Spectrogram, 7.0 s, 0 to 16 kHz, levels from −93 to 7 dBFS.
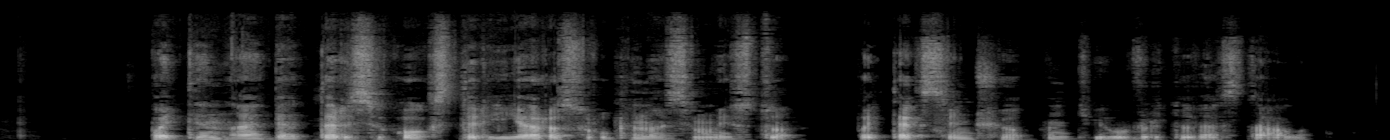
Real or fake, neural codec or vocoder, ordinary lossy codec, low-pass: real; none; AAC, 48 kbps; 14.4 kHz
